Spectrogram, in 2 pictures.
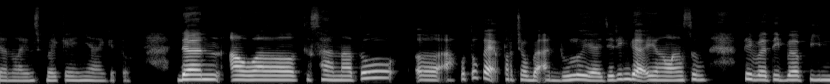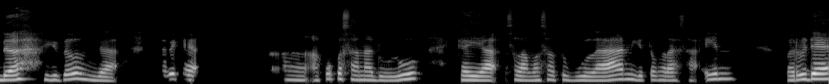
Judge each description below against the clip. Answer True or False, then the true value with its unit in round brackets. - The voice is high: True (205 Hz)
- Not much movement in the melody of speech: False (3.0 semitones)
